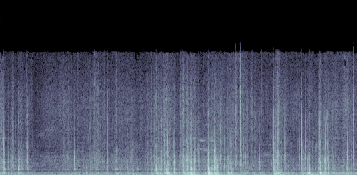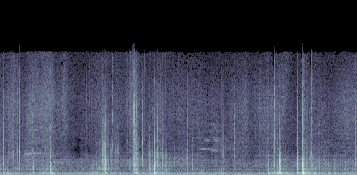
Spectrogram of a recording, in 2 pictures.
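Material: Cement.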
